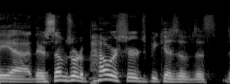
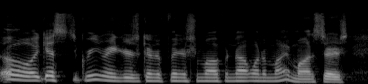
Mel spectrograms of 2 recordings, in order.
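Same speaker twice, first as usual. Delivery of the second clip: put-on sad voice, much quieter; 3 semitones higher, 5 dB quieter than usual. Recapping a scene from the show, imitating Finster's sad voice. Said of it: "then he gets sad all of a sudden".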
